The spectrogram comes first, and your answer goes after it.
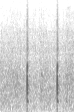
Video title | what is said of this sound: los herederos de stradivarius | no suena bien. Hay algo que lo obstruye.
